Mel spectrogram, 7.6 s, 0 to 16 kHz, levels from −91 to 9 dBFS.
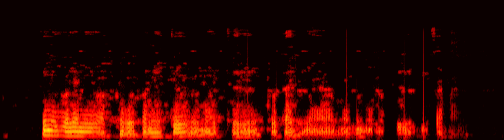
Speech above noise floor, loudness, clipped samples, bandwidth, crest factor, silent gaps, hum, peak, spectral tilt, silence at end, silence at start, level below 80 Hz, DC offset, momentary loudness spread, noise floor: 52 dB; -34 LUFS; under 0.1%; 7.6 kHz; 20 dB; none; none; -14 dBFS; -9 dB/octave; 0.95 s; 0.65 s; -66 dBFS; under 0.1%; 17 LU; -85 dBFS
